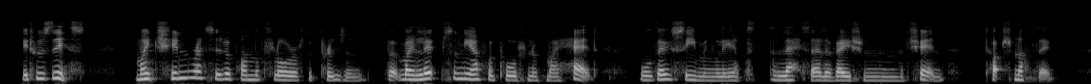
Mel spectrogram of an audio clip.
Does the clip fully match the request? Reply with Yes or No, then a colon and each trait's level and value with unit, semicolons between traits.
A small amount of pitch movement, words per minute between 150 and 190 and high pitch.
No: average, 4.7 semitones; average, 180 wpm; high, 215 Hz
